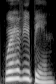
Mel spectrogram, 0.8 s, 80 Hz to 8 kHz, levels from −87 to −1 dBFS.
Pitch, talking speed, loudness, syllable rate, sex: 220 Hz, 290 wpm, -18 LUFS, 7.3 syllables/s, female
